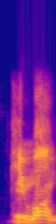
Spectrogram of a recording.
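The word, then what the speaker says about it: Keyone: Of course, we're talking about Kon or Man, I just butchered it, didn't I? Uh Kiwon Jenkins. Kiwan Jenkins.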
